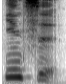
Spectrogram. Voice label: "yin1 ci3", Chinese

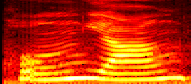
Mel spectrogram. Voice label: "hong2 yang2", Chinese

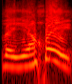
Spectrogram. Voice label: "wei3yuan2hui", Chinese

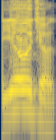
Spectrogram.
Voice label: "you1 jiu3", Chinese

